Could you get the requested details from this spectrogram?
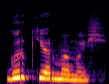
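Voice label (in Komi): "гырк йӧрмӧмысь", Komi, female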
